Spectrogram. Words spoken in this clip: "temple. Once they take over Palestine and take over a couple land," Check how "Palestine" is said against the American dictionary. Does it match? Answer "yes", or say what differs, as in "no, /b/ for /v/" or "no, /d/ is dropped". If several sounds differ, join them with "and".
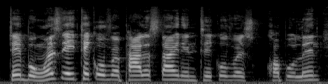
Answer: yes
